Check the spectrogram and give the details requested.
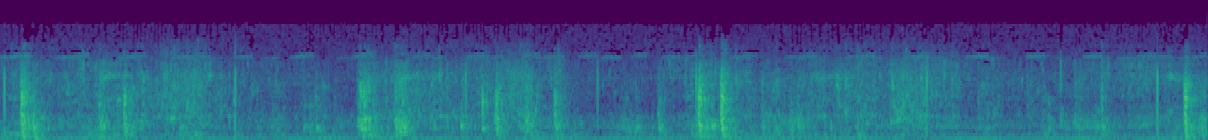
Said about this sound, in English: Now they've taken a boat and gone for a row on Lake Candlewood. Listen.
